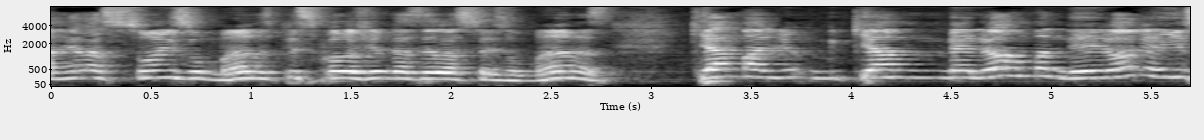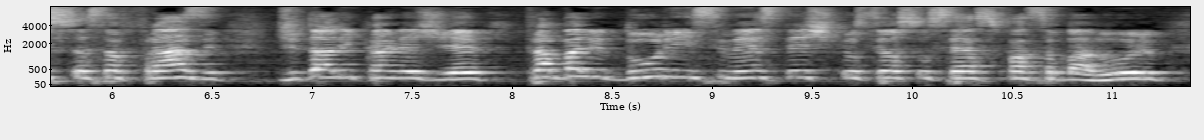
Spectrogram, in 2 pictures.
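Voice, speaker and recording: Pastor, high voice, kinda far from the mic, repeats stuff for emphasis. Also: male voice, moderate pace, a bit bright. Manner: emphatic storyteller, repeats phrases, acts out dialogue. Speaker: pastor and lecturer. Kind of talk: preaching lecture with storytelling. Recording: echoey room, voice from far off.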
